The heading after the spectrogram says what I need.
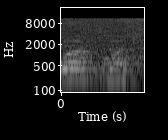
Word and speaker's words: word: It's like word. Word, yeah. Like bird. Actually, it's the same sound. Word. Is that phonetics? Is that phonetics? What do you mean, is that phonetics? Saying for the pronunciation, make the O and E, word, instead of word. Yes, if we see O-R, we think of or, no? So we feel like saying ward or world.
